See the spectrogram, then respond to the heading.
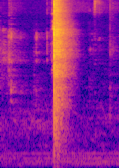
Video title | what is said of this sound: Winter Fragrance hall first impressions ! | you can tell that click sounds like plastic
